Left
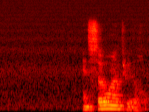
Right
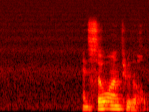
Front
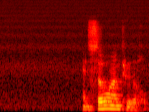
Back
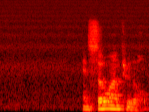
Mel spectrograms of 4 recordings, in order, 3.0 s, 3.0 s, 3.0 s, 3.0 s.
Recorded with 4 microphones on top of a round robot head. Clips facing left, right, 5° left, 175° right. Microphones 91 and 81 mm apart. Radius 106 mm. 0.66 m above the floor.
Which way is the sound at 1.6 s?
55° right.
